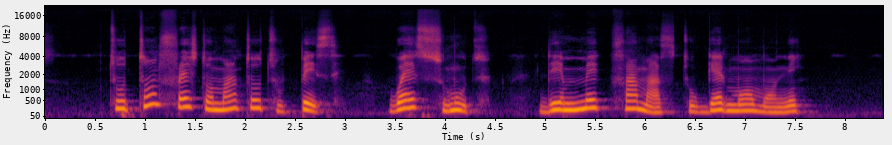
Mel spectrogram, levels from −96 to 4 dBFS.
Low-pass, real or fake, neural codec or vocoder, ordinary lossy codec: 19.8 kHz; fake; autoencoder, 48 kHz, 128 numbers a frame, DAC-VAE, trained on Japanese speech; none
